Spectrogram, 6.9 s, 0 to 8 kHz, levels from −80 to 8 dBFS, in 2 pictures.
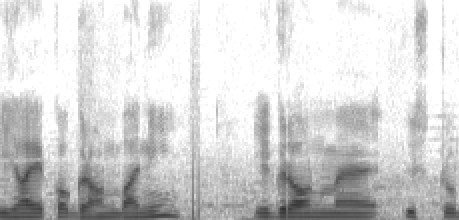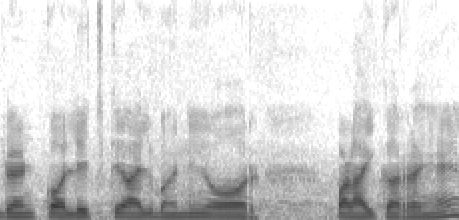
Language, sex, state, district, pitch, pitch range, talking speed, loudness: Hindi, male, Bihar, Darbhanga, 135 Hz, 130-145 Hz, 165 wpm, -19 LUFS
